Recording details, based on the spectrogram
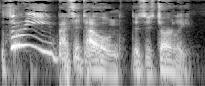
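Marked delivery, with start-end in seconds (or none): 0.1-1.8 booming voice, swooping like a vampire. Counting basset hounds one by one for listeners, in the Count voice. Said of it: "I feel like I'm the Count".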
